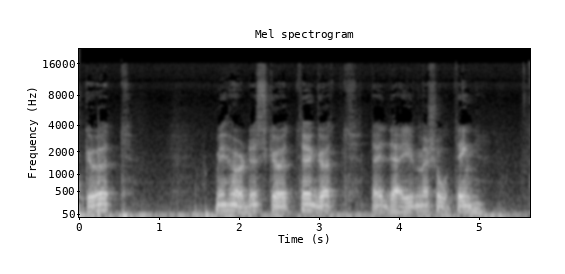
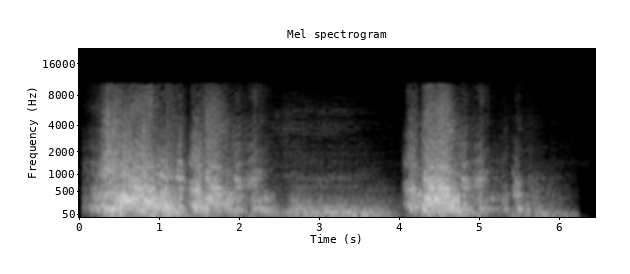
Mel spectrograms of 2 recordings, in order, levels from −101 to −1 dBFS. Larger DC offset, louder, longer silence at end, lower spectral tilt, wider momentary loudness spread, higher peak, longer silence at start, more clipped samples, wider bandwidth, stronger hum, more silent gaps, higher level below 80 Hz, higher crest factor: neither; about the same, -26 LUFS vs -26 LUFS; second, 0.05 s vs 0.55 s; about the same, -7.5 dB/octave vs -7 dB/octave; about the same, 21 LU vs 21 LU; about the same, -10 dBFS vs -10 dBFS; about the same, 0 s vs 0.1 s; neither; first, 16 kHz vs 10.5 kHz; neither; neither; about the same, -38 dBFS vs -42 dBFS; about the same, 16 dB vs 18 dB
